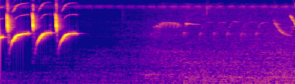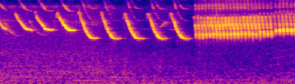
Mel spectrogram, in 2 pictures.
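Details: Spanish Timbrado canary training song: three loud downward-swept notes, a quiet pause, a run of descending swept notes repeated about twice a second, ending in a dense high buzzing roll.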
